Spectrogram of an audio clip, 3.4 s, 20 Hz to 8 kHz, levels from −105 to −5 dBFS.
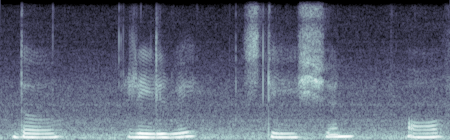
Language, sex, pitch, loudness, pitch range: English, female, 210 Hz, -15 LUFS, 205-225 Hz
